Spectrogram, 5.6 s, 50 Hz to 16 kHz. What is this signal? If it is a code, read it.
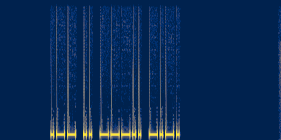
Morse code, heard as a keyed tone, about 22 wpm, 700 Hz. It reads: WI8C
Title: USA Call Signs - 4 Characters - 22wpm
